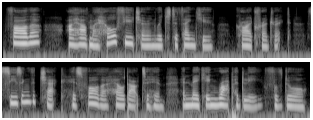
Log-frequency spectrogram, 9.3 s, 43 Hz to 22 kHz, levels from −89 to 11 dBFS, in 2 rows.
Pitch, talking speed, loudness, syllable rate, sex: 190 Hz, 180 wpm, -19 LUFS, 4.9 syllables/s, female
